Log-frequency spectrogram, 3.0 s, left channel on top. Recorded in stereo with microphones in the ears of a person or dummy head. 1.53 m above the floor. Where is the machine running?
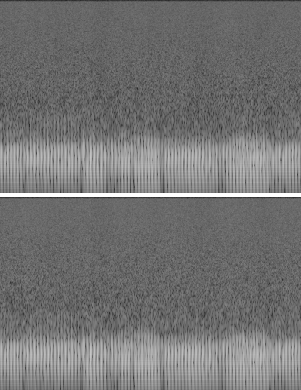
10° left (ahead or behind).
